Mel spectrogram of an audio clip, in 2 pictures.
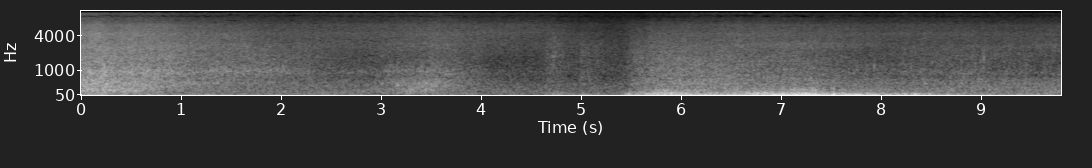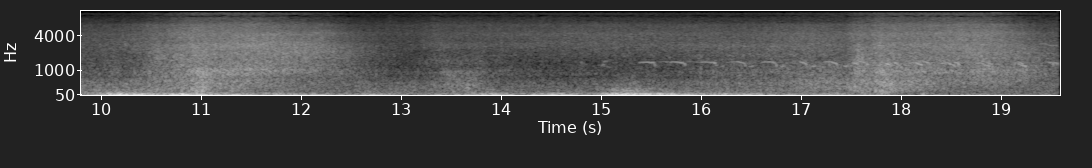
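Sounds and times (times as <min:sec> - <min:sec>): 
sea storm ocean waves: 0:00.0 - 0:19.5.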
